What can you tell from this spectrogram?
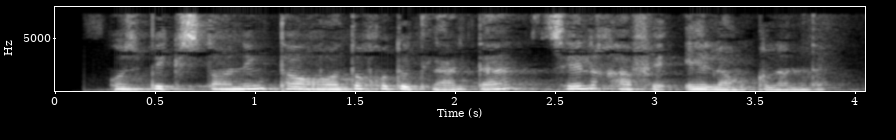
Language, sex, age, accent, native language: Uzbek, female, 18-24, Surxondaryo, Uzbek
